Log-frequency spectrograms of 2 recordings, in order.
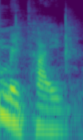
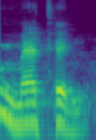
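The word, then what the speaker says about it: methyl: अपन बोल देंगे 2 मिथाइल। Pronunciation में जैसे मैं मिथाइल बोल रहा हूँ, ऐसे ही हिंदी में अगर कहीं आपको लिखा होगा तो आप पढ़ोगे उसको मैथिल, ठीक है। अपन मिथाइल ही बोलेंगे।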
